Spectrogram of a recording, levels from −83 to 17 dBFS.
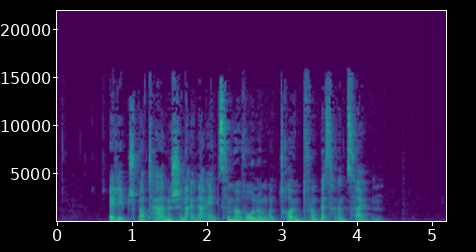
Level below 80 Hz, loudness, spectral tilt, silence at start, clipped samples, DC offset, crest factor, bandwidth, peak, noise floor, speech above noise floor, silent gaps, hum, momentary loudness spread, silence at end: -54 dBFS; -22 LUFS; -4 dB/octave; 0.7 s; under 0.1%; under 0.1%; 22 dB; 16.5 kHz; -2 dBFS; -69 dBFS; 47 dB; none; none; 7 LU; 0.85 s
